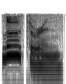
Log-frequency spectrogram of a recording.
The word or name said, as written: Lutheran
